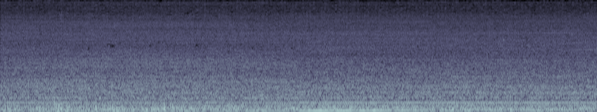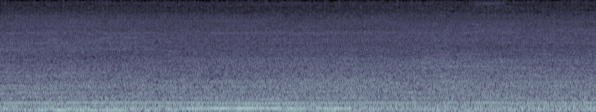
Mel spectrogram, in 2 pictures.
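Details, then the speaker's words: Car giving a steady, fairly low whine from a wheel over road rumble while braking; owner suspects worn pads or the bolts, cause unconfirmed. "I don't know what's going on with my wheel. Why it whines when braking. Maybe the bolts or the pads are worn off. It really whines when braking."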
